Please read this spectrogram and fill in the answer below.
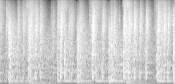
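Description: Marching snare drum played up close with fast, dense strokes and rolls. Beneath it, the rest of the marching band plays held low notes that change pitch every fraction of a second.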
